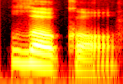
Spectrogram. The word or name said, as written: local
